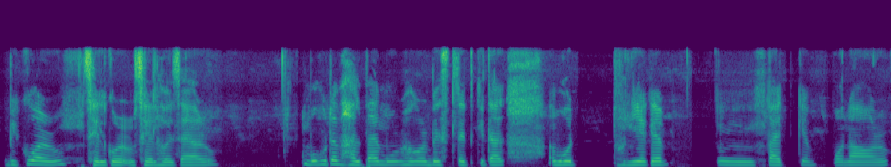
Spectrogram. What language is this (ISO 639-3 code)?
asm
